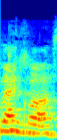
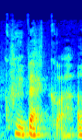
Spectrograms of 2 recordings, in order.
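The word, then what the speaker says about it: Québécois: on Kibeswa cinema. Am I saying that right? Kibeswa? – It's the imagination. – Quebecois cinema. – Quebecois. Okay, yeah. Perfect.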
